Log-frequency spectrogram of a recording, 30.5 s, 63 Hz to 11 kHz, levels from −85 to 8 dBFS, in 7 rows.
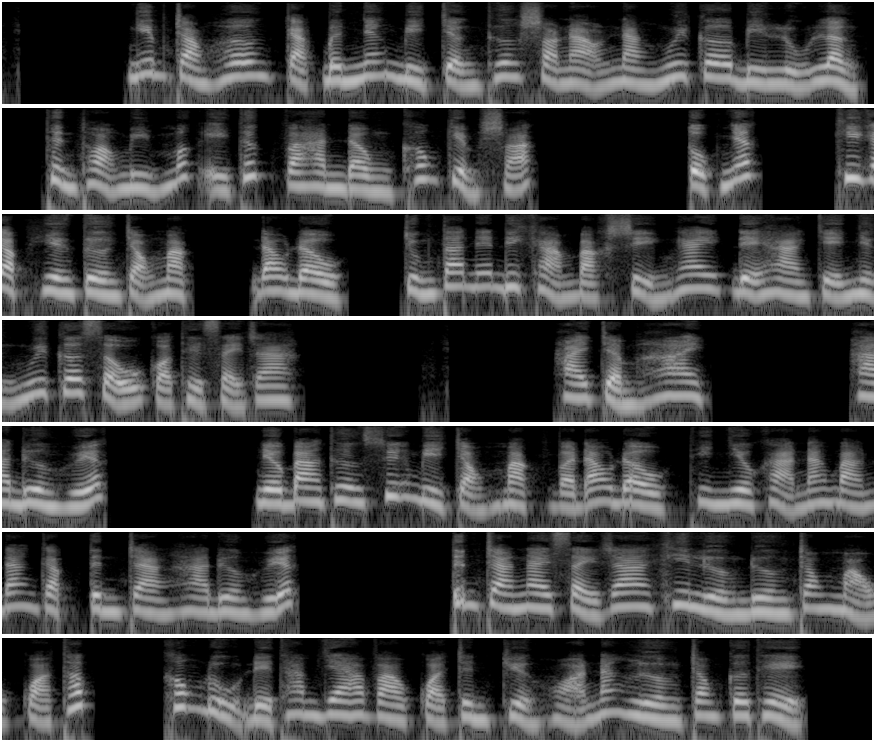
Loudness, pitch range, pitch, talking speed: -24 LUFS, 190-245 Hz, 215 Hz, 220 wpm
